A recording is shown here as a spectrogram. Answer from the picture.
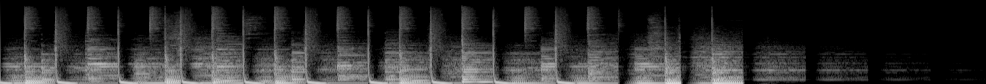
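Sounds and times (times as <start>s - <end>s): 
car music remix: 0.0s - 7.5s.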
